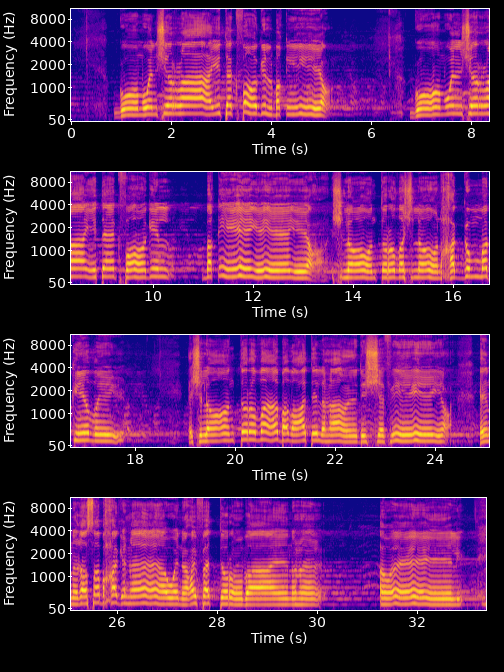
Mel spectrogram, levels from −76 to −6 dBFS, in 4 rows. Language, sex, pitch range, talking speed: Arabic, male, 185-230 Hz, 45 wpm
